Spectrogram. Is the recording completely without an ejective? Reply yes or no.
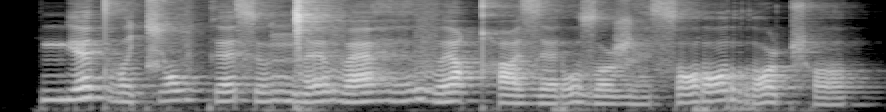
yes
